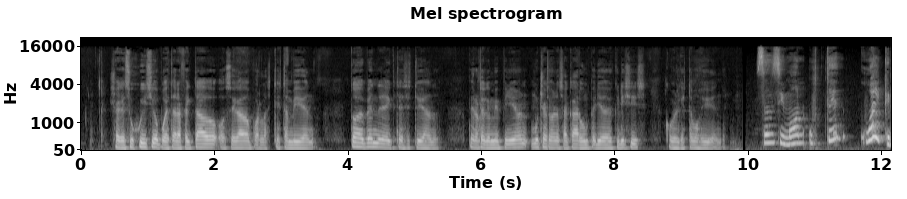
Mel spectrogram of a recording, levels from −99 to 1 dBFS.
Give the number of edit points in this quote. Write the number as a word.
five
